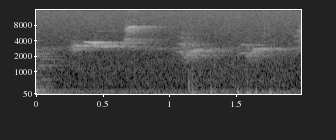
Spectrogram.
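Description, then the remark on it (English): Several birds outside chirp and whistle in high, overlapping calls, fairly faint, with some low thumps and background noise underneath. “Yo, the birds outside are wilding out.”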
